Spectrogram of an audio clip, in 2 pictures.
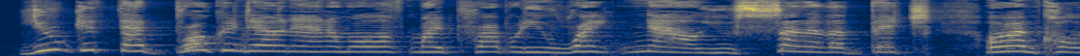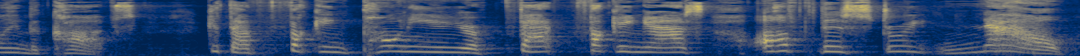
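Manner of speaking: high, strained angry rant, held back in volume; furious yelling. A narrator's reading. Father ordering Uncle Danny off his property, furious yell. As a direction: rant in fury with the pitch pushed up. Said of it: "yelled her father in his fury".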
